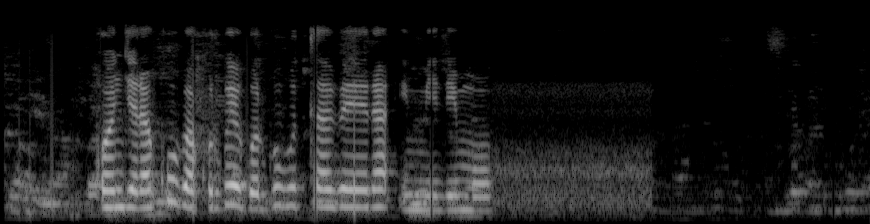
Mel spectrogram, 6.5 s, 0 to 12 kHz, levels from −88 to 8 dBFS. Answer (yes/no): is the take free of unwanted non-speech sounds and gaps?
yes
